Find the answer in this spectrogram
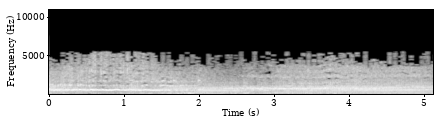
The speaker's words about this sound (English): It's the 1968 Mustang that was driven by actor Steve McQueen in the movie Bullet, believed to have been the best car chase ever filmed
